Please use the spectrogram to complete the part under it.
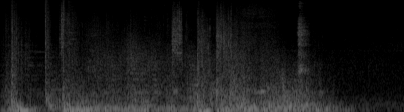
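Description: Fighting sounds thud and clash.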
